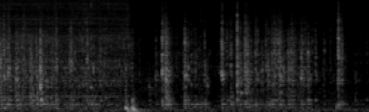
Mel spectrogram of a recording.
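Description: Tap water running into a soapy stainless steel sink, shut off about two seconds in with a low thump. After that come irregular small splashes and clicks as hands move plastic nebulizer parts (medicine cup and mouthpiece) around in the sudsy water.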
